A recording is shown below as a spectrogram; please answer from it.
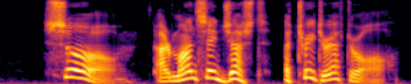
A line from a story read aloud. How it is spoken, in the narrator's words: he murmured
